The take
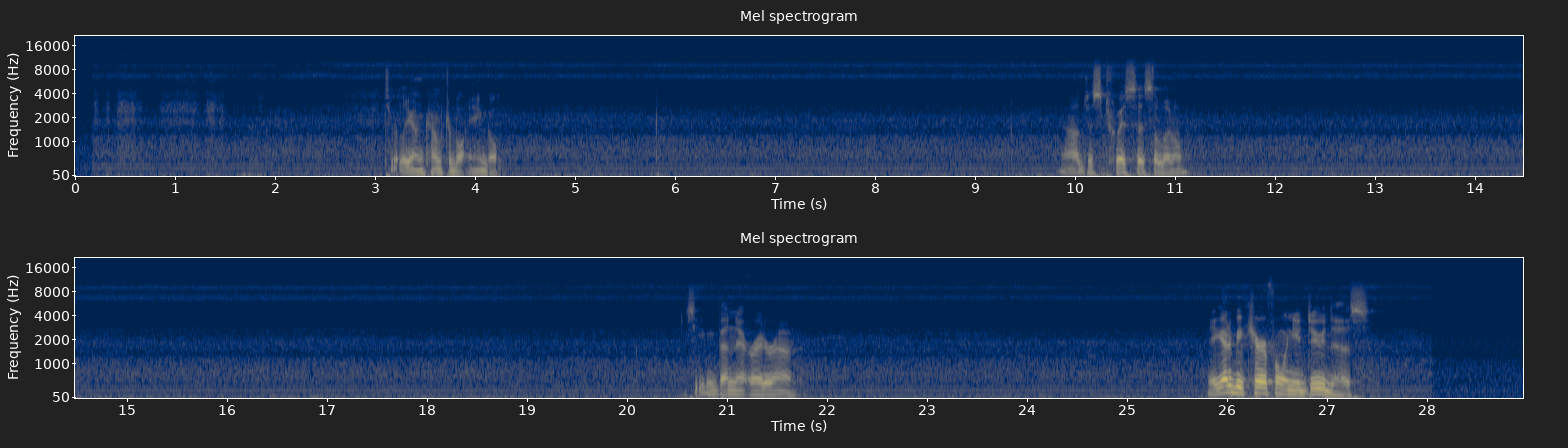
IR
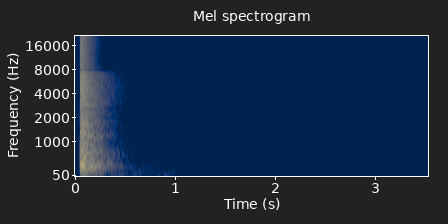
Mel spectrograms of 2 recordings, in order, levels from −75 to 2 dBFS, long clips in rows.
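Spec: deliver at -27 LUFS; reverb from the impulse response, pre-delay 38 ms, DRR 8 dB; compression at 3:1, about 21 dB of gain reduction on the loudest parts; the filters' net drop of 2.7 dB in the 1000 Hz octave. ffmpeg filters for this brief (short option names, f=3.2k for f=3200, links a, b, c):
-filter_complex "[0:a]equalizer=f=1k:t=o:g=-4,acompressor=threshold=-46dB:ratio=3,asplit=2[a][b];[1:a]atrim=start_sample=2205,adelay=38[c];[b][c]afir=irnorm=-1:irlink=0,volume=-32dB[d];[a][d]amix=inputs=2:normalize=0,volume=20.5dB"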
